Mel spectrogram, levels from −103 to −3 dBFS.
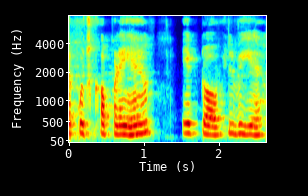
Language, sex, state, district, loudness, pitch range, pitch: Hindi, female, Chhattisgarh, Raipur, -16 LUFS, 200-230 Hz, 220 Hz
